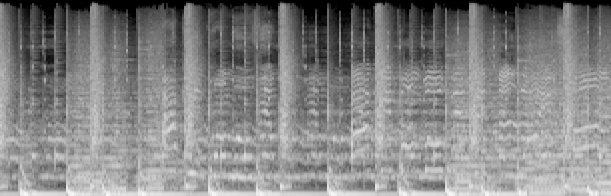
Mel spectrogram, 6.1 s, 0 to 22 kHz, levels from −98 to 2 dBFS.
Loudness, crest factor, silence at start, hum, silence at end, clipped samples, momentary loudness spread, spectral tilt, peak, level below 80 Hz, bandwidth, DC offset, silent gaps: -11 LUFS; 10 dB; 0 s; none; 0 s; under 0.1%; 3 LU; -4.5 dB/octave; 0 dBFS; -12 dBFS; over 20 kHz; under 0.1%; none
